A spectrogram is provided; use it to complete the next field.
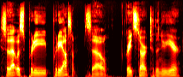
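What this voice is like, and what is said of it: Sick voice from a cold. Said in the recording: “you can probably hear it in my voice. I'm recovering from a cold ... I feel a lot better than I sound.”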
